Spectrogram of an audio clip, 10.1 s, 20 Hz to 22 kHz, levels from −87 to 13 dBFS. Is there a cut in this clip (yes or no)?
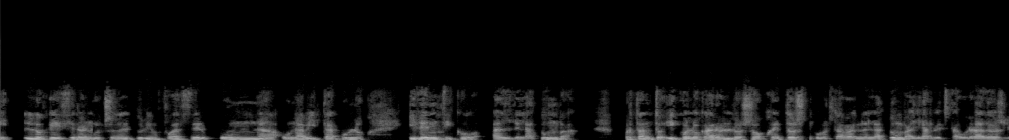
yes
